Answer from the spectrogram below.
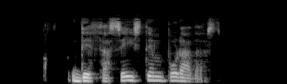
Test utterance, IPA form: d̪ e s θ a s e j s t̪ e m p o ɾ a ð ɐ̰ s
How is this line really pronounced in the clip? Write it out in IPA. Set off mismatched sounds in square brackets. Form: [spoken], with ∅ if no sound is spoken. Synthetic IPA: d̪ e [∅] θ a s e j s t̪ e m p o ɾ a ð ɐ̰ s

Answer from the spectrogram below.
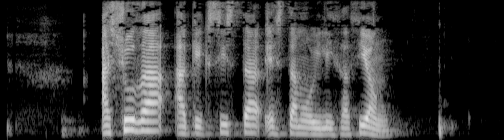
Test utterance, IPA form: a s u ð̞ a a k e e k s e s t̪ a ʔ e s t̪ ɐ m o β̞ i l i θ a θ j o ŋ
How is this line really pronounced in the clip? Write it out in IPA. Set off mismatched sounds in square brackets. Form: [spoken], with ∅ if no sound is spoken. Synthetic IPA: a [ʃ] u ð̞ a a k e e k s [i] s t̪ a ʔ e s t̪ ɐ m o β̞ i l i θ a θ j o ŋ

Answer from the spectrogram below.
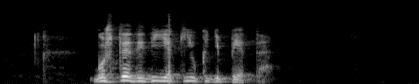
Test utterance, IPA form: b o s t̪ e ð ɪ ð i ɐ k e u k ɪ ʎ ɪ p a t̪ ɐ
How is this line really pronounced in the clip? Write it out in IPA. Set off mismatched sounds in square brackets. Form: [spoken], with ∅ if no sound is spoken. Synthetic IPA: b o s t̪ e ð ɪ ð i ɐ k [i] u k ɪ ʎ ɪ p [e] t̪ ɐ

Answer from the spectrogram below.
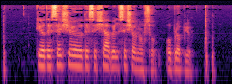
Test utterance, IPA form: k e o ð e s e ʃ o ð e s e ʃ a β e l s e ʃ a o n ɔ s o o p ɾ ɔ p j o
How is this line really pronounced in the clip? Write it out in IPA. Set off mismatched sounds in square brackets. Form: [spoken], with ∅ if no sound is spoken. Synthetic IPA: k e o ð e s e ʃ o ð e s e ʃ a β e l s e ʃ a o n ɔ s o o p ɾ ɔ p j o

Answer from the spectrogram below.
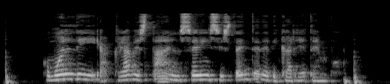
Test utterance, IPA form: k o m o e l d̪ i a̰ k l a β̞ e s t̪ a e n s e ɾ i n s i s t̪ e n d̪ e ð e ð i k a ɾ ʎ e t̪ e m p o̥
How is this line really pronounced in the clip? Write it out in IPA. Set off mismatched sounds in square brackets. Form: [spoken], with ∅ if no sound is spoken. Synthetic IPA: k o m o e l d̪ i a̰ k l a β̞ e s t̪ a e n s e ɾ i n s i s t̪ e n [t̪] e ð e ð i k a ɾ ʎ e t̪ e m p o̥

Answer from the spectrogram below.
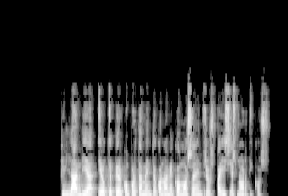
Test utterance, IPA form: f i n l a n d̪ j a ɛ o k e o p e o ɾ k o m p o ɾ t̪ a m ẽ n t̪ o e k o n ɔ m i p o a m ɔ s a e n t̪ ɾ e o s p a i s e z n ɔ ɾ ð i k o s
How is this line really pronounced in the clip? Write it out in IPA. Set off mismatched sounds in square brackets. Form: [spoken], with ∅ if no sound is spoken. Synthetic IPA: f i n l a n d̪ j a ɛ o k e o p e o ɾ k o m p o ɾ t̪ a m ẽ n t̪ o e k o n ɔ m i [k] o a m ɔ s a e n t̪ ɾ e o s p a i s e z n ɔ ɾ ð i k o s

